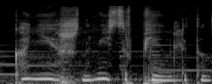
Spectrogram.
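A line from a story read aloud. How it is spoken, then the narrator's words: Whispered. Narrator (Russian): шепнула Поллианна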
